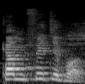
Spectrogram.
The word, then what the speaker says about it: comfortable: Second one, a lot of people pronounce it comfortable. Comfortable. So actually, hey, good evening. Hi, teacher. Please give me one minute. So, for the word comfortable, it's not comfortable. We say comfortable.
